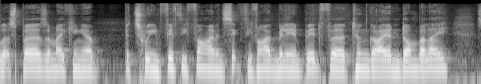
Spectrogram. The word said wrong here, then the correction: Tanguy: been Tungay and Ndombele. – Dongi. – Okay. Dongi.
